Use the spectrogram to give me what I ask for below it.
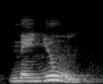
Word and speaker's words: nenhum: Oxytonas are those words in which the last syllable is stressed, okay?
